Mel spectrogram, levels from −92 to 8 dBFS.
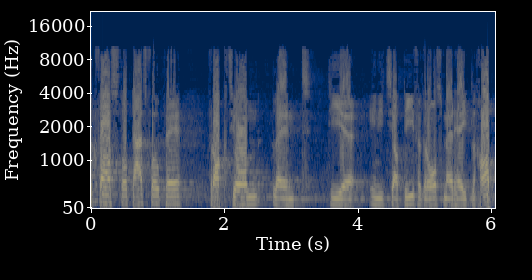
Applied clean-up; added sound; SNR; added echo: none; none; none; none.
